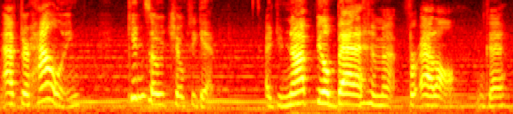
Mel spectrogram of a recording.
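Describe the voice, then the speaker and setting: A woman's voice: sits high, animated, normal speed, pushed and bright, soft background music. A woman reading a visual novel aloud expressively, with casual, blunt and sweary commentary. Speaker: visual novel reader and narrator.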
